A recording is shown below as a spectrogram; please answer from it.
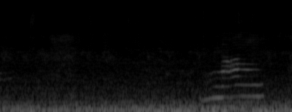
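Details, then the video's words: A worried mother cat meows while looking for her third kitten, kittens enjoying the sun nearby; a single rising, drawn-out meow near the end over a steady low background rumble. "Mano looks worried because she is looking for her third kitten"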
